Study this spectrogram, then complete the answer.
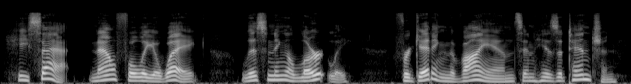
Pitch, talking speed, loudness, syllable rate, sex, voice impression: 170 Hz, 125 wpm, -18 LUFS, 4.6 syllables/s, female, feminine, middle-aged, tensed, powerful, bright, clear, fluent, intellectual, calm, friendly, reassuring, lively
